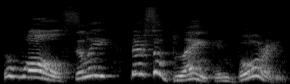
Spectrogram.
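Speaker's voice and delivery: high, loud playful voice; teasing Ted. Acted. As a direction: tease the slow friend.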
